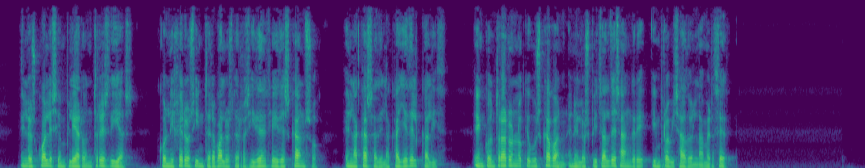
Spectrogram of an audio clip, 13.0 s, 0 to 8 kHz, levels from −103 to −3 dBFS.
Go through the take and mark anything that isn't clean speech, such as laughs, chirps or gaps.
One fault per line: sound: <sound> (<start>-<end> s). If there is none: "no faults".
no faults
